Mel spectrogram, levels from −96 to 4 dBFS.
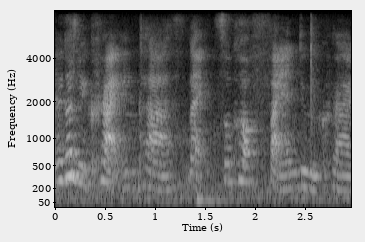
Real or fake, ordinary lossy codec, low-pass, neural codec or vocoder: real; none; none; none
